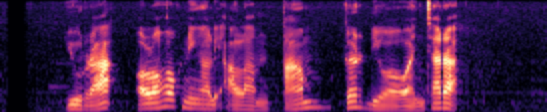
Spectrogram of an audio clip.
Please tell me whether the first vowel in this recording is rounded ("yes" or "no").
yes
